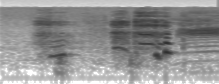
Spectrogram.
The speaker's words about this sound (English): Well, hello, sheep.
